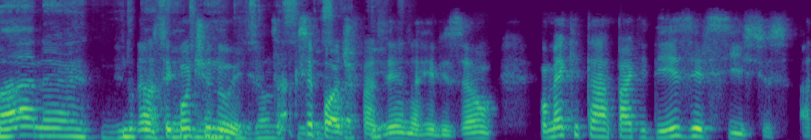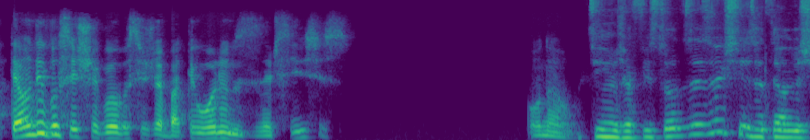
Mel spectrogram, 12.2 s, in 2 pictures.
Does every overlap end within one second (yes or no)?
no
